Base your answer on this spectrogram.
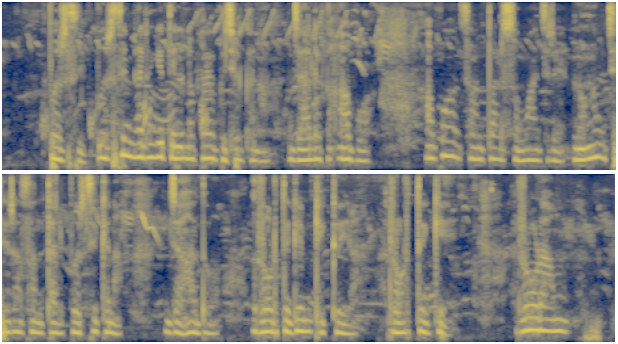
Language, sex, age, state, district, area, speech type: Santali, female, 18-30, Jharkhand, Seraikela Kharsawan, rural, spontaneous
